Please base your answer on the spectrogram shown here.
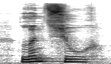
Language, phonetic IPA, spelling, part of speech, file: Ukrainian, [ɫɐnʲˈt͡sʲuɦ], ланцюг, noun, Uk-ланцюг.ogg
- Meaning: chain (a series of interconnected rings or links)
